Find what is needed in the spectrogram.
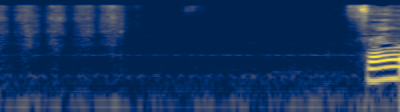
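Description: A pause in a woman's speech, filled only by a faint low background rumble with a little light rubbing noise in the first half. Her voice comes back right at the end.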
